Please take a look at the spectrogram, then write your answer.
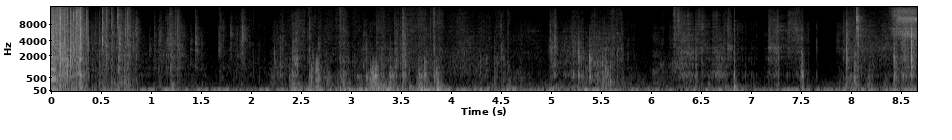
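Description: Paper crinkles and rustles in close, irregular bursts while a newly delivered order is unboxed, with short tearing-like scrapes mixed in and no talking.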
